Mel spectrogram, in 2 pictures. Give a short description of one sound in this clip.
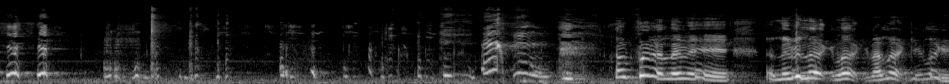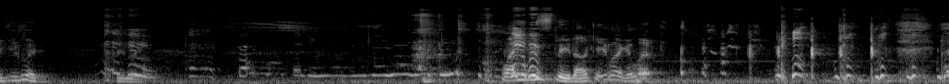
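A young child talks and laughs excitedly close by.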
